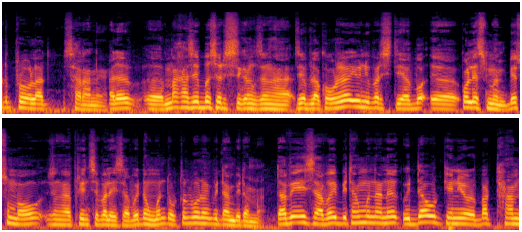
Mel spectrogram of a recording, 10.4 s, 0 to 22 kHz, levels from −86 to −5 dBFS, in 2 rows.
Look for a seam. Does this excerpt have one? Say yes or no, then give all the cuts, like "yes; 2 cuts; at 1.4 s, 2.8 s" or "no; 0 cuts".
yes; 5 cuts; at 1.0 s, 2.9 s, 4.6 s, 7.8 s, 9.4 s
